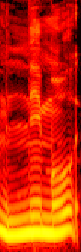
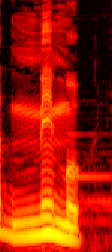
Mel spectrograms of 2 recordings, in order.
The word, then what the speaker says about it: mnémo: Et c'est bien mnémo et non pas mémo. – Oui. Ah, il faut prononcer le N.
